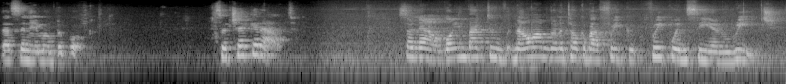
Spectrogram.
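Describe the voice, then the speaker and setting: A woman with a Mexican accent giving a lively presentation to an audience in a room, talking with fillers and restarts. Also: a little high, normal speed, pauses often, slight background noise. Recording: echoey room, faint ambience.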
